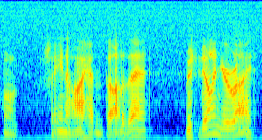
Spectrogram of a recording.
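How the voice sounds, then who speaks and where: An actor playing a gullible, deferential marshal's helper in a 1950s radio western, with a folksy rural American drawl. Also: male voice, medium pitch, sing-song, moderate pace, vocal fry, bright, forceful tone, full character voice, rough recording. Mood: surprised, gullible. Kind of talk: 1950s radio drama acting.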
